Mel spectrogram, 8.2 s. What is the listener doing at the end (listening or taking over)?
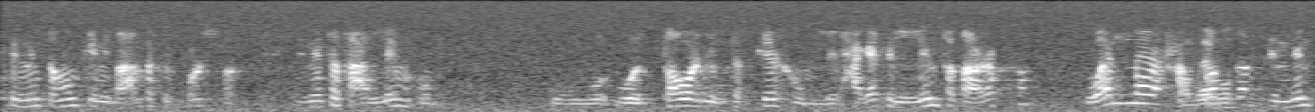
listening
